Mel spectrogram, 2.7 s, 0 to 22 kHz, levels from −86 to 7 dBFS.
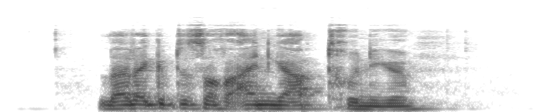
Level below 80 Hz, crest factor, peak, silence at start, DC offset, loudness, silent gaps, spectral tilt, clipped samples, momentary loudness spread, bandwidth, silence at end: -58 dBFS; 16 dB; -4 dBFS; 0.5 s; under 0.1%; -20 LUFS; none; -4.5 dB/octave; under 0.1%; 7 LU; 9.2 kHz; 0.55 s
